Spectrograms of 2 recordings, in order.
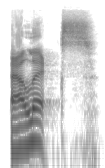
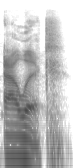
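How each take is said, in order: First: The name ends with a 'ks' sound. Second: The name ends with a 'k' sound. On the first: This matches how the name is spelled. The speaker calls it right. "it's spelled with an X" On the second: This is how people end up saying the name. The speaker calls it wrong. "Why is it Alec?"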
